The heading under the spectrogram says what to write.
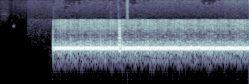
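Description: A steady telephone dial tone, as a prank phone call is placed, starts abruptly after a half-second of silence and holds at an even, loud level for about two seconds, with no voices.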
